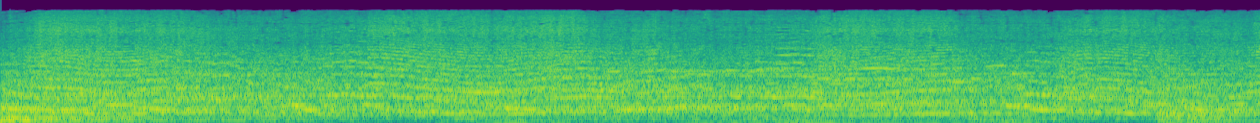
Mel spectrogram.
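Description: Full symphony orchestra playing loudly: a dense mass of pitches sliding up and down over steady low notes.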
